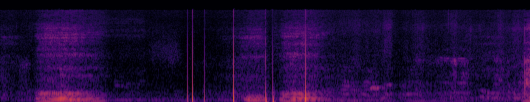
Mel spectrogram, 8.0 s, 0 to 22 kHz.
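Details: A deep, rumbling snore on inhalation, then several sharp clicks and a second softer snore, with faint room noise; people snoring on Thanksgiving afternoon around 5:30.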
